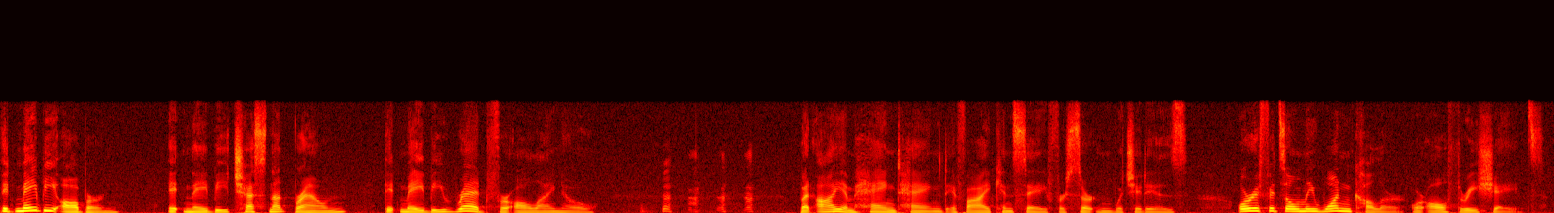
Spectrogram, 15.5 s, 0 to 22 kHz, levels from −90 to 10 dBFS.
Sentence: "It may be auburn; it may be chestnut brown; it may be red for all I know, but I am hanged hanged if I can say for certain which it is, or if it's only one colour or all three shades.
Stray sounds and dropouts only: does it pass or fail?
fail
